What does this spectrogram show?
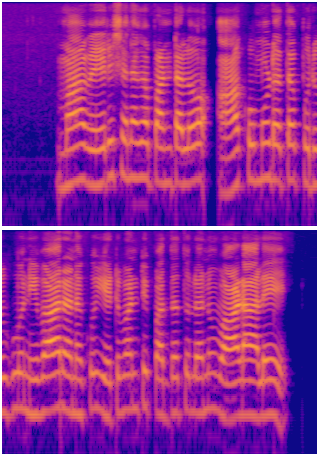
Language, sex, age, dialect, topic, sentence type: Telugu, female, 31-35, Telangana, agriculture, question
